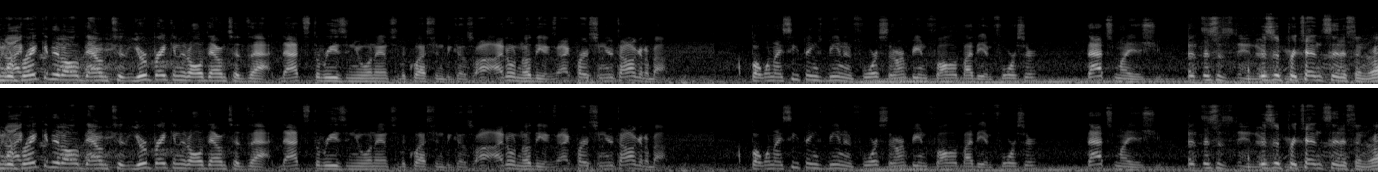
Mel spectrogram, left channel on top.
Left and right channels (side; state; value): right; quieter; 5.6 dB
